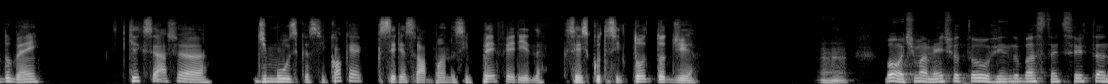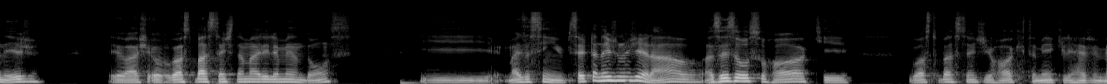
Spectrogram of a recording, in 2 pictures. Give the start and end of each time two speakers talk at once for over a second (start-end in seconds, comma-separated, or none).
none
